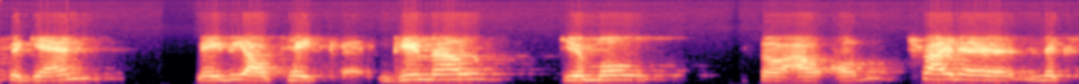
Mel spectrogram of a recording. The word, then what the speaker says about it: gimel: understand okay next the letter gimel okay please pronounce gimel I know you're all muted but please seguimos five-time demo I'm looking at your mouth Tim all gimel gimel gimel okay now once again maybe I'll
